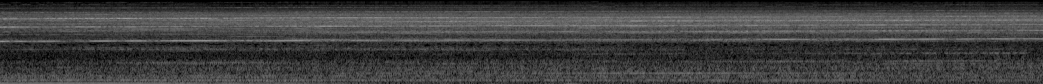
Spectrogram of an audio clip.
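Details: Logik washing machine on spin: loud, steady high-pitched whine and hiss with almost no low rumble, too noisy for a healthy drum; cause unclear.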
